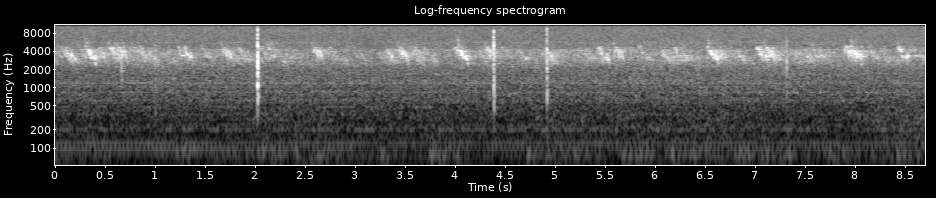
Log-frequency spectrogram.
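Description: Small birds chirping in quick, high, repeated notes over a steady low hum, with three sharp clicks: one about two seconds in and two more close together a little before five seconds.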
